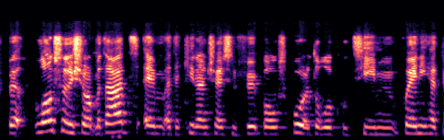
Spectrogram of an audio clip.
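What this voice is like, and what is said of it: West Coast Scottish accent. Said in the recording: “my accent. I'm a West Coaster, so born and brought up in Ayr”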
